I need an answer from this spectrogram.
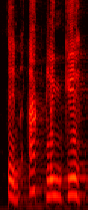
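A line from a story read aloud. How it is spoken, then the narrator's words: Shout from behind. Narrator (Vietnamese): tiếng Cám hét lên từ phía sau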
